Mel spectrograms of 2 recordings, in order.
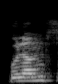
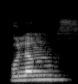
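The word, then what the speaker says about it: Coulomb: है ना थोड़ा लिखेंगे कलम्स लॉ यानी कि कलम का नियम ठीक है हिंदी में अपन लिखेंगे कलम लेकिन इंग्लिश में जब लिखोगे तो कलम आता है इसमें बी जो है वो साइलेंट है ऐसा इंग्लिश मानती है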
